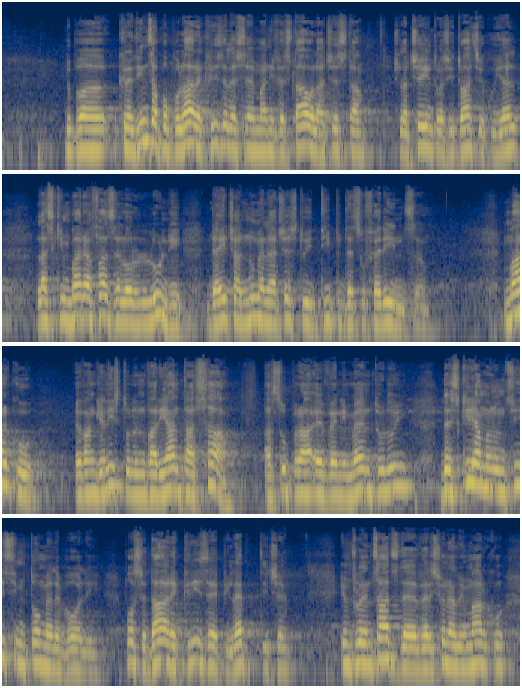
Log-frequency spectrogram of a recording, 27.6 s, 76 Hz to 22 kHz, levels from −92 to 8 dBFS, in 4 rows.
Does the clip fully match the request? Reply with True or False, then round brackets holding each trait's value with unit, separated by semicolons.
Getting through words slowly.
True (100 wpm)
